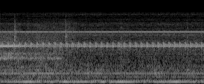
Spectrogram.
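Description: Electronic refrigerant leak detector alarming with a steady, high-pitched, rapidly pulsing tone as it reads high ppm at a walk-in freezer's evaporator coil, the sign of a large refrigerant leak. A low hum runs underneath.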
